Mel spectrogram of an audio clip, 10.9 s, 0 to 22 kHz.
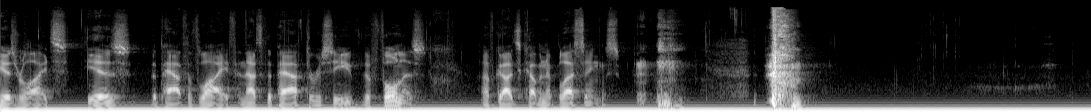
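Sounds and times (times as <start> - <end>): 
speech: 0.0 - 6.9, 7.7 - 8.2
short dry cough: 6.4 - 6.9, 7.6 - 8.2
faint throat noise: 6.4 - 7.0.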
